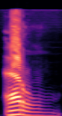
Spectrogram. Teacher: pada lafal ard di sini ro-nya dibaca tebal, jangan ard, tapi dia ard.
